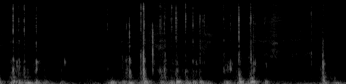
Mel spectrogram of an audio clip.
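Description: Code being typed on a computer keyboard, quick irregular bursts of close key clicks with short pauses between them.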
